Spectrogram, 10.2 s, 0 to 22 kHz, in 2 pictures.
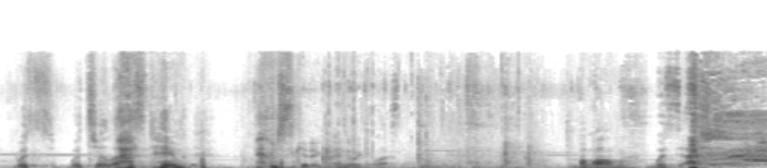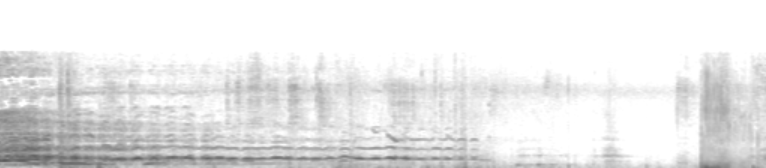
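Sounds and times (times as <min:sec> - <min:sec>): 
speech: 0:00.1 - 0:04.9
laughter: 0:04.6 - 0:08.4
long buzzy fart sound effect: 0:09.8 - 0:10.2.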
